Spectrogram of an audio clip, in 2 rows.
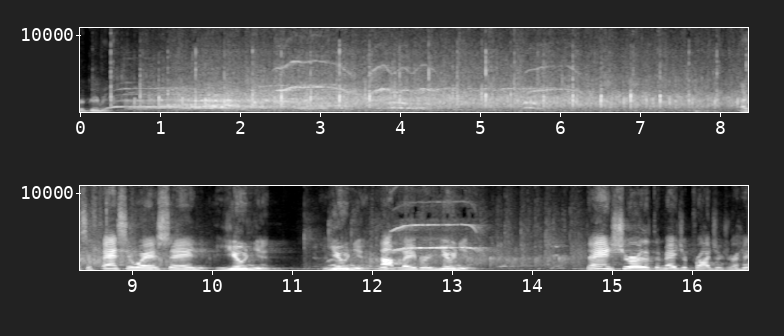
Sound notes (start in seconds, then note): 5.2 applause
